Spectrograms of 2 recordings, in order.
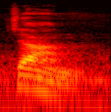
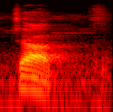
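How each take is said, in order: First: The word ends in an n sound. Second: The word ends in a d sound. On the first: This is the regional dialect form. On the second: This is the standard form.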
